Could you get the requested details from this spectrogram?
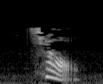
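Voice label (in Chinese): "翘", Mandarin Chinese; hsk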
